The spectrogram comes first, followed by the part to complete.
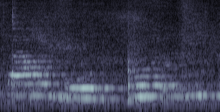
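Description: A child singing into a microphone, with notes held for about half a second each.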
